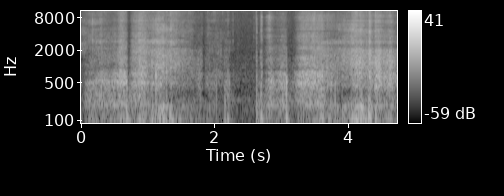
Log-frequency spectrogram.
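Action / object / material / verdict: scrape / milk chocolate bar scraped with a steel knife / chocolate / none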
